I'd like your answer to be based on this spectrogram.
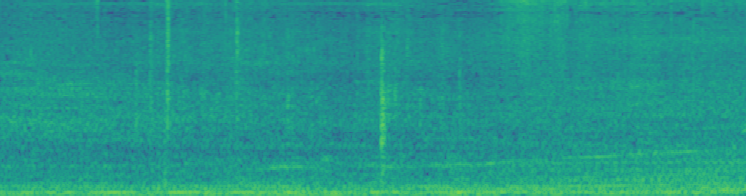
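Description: A car drives at low speed during a driving lesson at a driving school in Gohana, a steady close engine rumble with faint road noise, no talk.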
